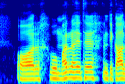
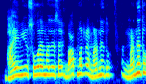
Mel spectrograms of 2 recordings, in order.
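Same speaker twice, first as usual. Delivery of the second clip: higher-pitched mock unconcern; mock indifference; 6 semitones higher than usual. Commentator mimicking vloggers beside their dying father, mock indifferent. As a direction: put on a careless, higher voice.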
